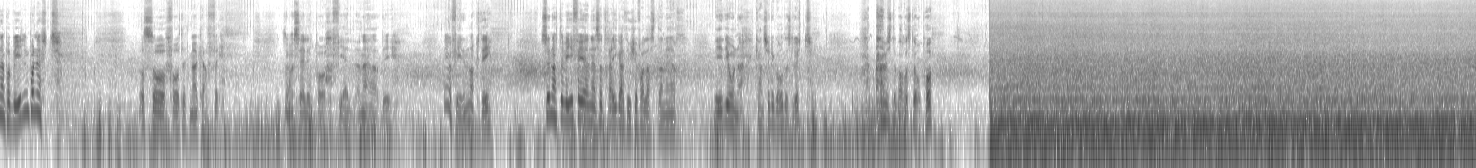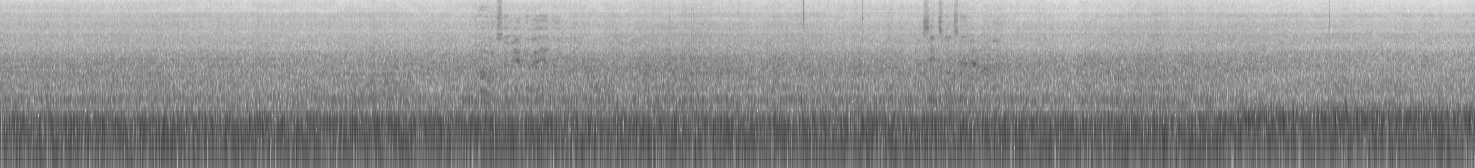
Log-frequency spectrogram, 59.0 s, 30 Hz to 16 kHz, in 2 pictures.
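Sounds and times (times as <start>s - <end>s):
road and engine noise in car: 0.0s - 17.0s, 18.9s - 59.0s.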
